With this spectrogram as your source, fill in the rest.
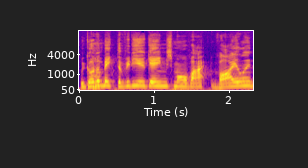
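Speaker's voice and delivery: ridiculous, high, crazy little-guy voice. Retelling a line from Taika Waititi's character in the film: Taika Waititi impression. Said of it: "he talks like a crazy, crazy little guy".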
